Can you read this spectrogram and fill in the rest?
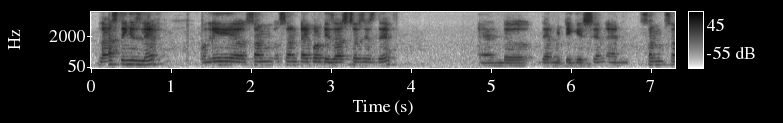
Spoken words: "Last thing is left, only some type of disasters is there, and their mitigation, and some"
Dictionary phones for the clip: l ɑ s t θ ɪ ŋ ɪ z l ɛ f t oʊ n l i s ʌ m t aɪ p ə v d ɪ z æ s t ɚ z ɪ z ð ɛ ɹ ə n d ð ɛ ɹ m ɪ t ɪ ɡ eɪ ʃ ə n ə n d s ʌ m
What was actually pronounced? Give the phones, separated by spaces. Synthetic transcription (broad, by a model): l ɑ s t t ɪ ŋ ɪ z l ɛ f t oʊ n l i s ʌ m t aɪ p ə v d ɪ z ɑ s t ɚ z ɪ z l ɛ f ə n d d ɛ ɹ m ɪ t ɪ ɡ eɪ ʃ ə n ə n d s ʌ m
